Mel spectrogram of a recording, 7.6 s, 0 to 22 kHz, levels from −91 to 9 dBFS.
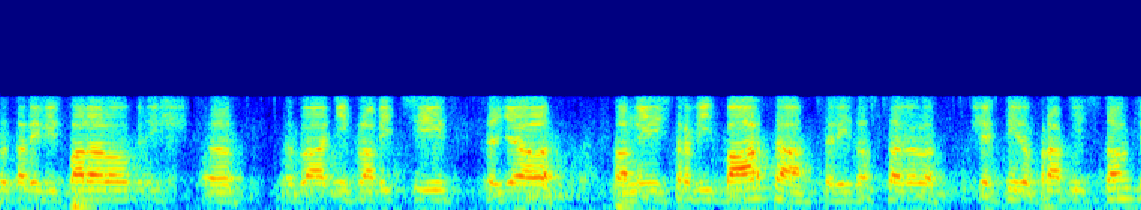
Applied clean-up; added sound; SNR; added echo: neural separator model SepFormer DNS4.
